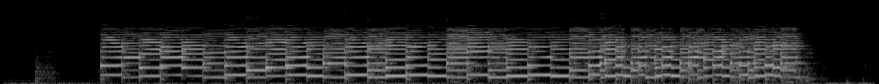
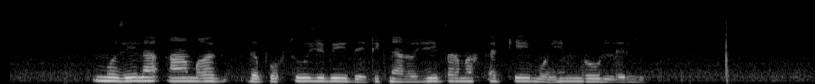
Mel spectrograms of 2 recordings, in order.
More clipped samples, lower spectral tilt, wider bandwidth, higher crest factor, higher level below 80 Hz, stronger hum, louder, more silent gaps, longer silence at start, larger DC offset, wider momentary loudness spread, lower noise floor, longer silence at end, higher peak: neither; second, -3 dB/octave vs -11 dB/octave; first, 11.5 kHz vs 3.8 kHz; about the same, 16 dB vs 16 dB; first, -62 dBFS vs -74 dBFS; neither; second, -28 LUFS vs -25 LUFS; neither; second, 0.1 s vs 0.95 s; neither; second, 3 LU vs 13 LU; about the same, -58 dBFS vs -57 dBFS; second, 0.15 s vs 1.7 s; second, -14 dBFS vs -10 dBFS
